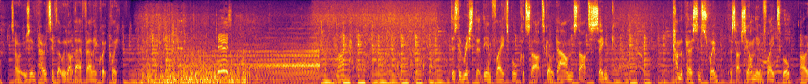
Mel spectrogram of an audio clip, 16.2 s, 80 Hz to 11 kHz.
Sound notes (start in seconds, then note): 2.6 boat engine revving; 5.4 dramatic music; 11.9 dramatic music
